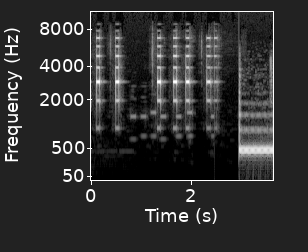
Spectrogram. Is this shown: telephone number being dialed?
yes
